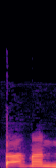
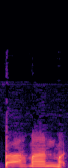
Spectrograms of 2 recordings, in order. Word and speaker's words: Bahman: Just type my name, Bahman Nasiri. I will spell it again. Bahman is my first name, B-A-H-M-A-N, Bahman. And please don't call me Batman.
